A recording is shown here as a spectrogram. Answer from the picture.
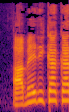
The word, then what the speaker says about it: アメリカ: アメリカから来ました。 – Now let's go over it. – どちらからですか? – Where are you from? – It's an expression asking where the person you're talking to is from. どちらis an interrogative which means where. – アメリカから来ました。 – I'm from America. – America is pronounced as アメリカ。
